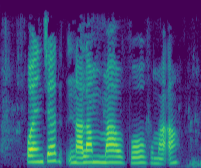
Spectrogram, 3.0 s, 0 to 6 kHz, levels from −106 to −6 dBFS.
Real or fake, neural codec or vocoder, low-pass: real; none; 5.4 kHz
